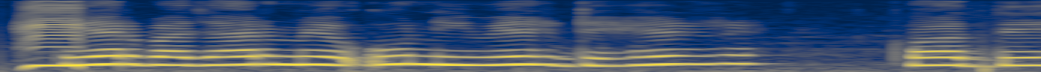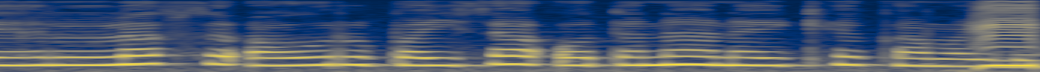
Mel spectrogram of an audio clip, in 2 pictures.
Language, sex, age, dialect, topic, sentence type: Bhojpuri, female, 18-24, Southern / Standard, banking, statement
